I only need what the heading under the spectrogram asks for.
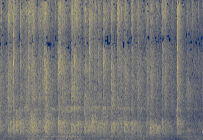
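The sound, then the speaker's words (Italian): Applause at a wine tasting, a burst of loud clapping mixed with voices that carries on for several seconds before thinning slightly. “Io sinceramente, se mi permettete, farei anche un applauso ad Andrea Gori,”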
